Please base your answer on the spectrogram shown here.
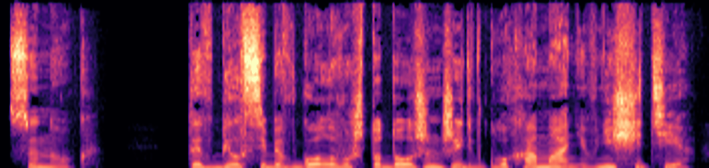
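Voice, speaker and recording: A woman's voice: fairly low pitch, normal speed, dark tone, no room sound, clean studio sound. A woman reading an audiobook, voicing a stern, domineering middle-aged mother who scolds her grown son in an imperious way. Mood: scolding.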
